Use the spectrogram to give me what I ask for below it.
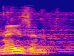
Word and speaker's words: Mazin: So I looked up Craig Mazia. Am I saying that right? – Craig Mazin. Mazin. – Oh, that's, I looked like an N.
